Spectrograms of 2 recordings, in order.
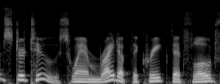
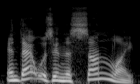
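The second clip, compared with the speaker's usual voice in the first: high, sudden exclamation of doubt; 9 semitones higher than usual. A narrator's reading. Harriet objects to the search, exclaiming high. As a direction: burst out with the objection. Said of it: "Harriet exclaimed".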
